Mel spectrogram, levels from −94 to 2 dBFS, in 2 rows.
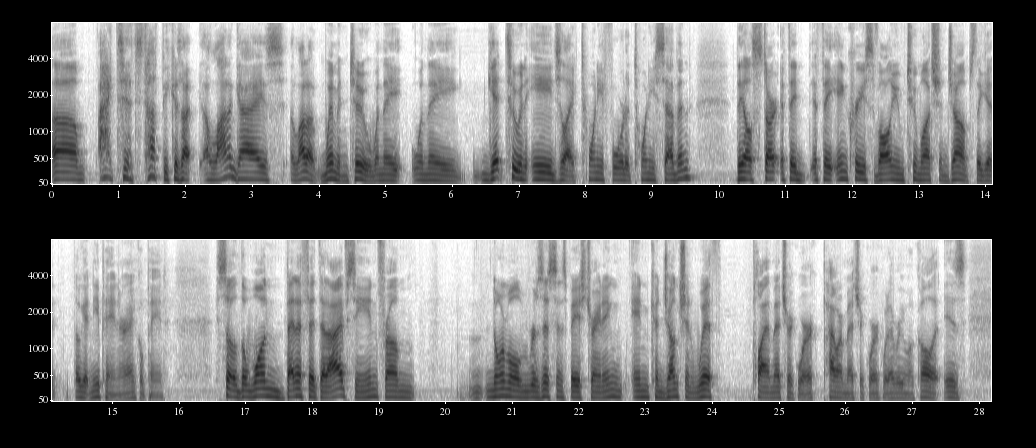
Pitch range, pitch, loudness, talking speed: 105-125 Hz, 110 Hz, -22 LUFS, 160 wpm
